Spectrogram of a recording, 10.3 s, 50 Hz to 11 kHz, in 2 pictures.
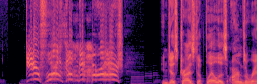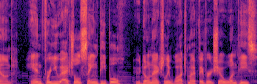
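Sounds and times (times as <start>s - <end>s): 
voice mimicking a shrill piercing screech: 0.6s - 2.5s
speech: 3.2s - 10.2s.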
